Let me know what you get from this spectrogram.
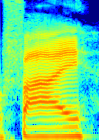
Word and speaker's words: Fi: I like that he chimes in every once in a while, very Fee-esque or Fi, as Cody likes to correct my pronunciation.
